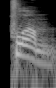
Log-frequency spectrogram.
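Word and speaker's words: Pflaum: suburb p-f-l-a-u-m p-f-a-l-u-m-p a p f l a u m that's right plum wow how do you say that plum isn't that a funny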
